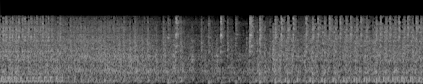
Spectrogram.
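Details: Dnepr motorcycle cold start using a six-count tickle of the carburetor float bowl, ignition on and throttle slightly open: a kick, then the engine catches with uneven popping that settles into a brisk, steady twin-cylinder beat; normal cold start and idle.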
